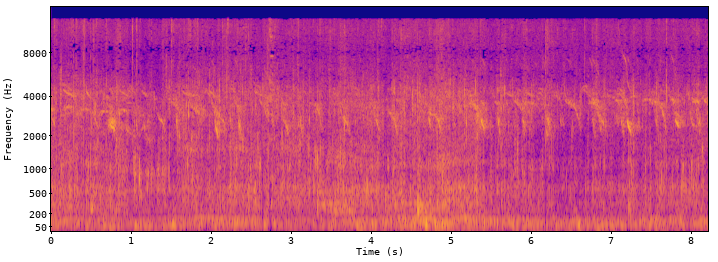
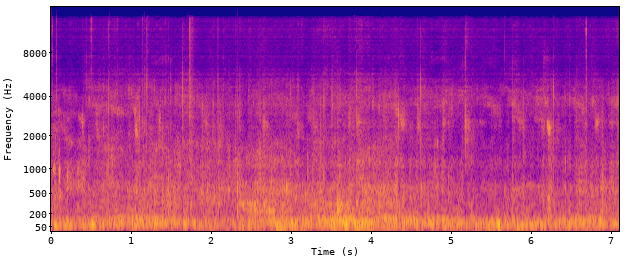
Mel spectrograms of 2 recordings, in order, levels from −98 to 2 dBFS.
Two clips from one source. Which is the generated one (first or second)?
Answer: second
